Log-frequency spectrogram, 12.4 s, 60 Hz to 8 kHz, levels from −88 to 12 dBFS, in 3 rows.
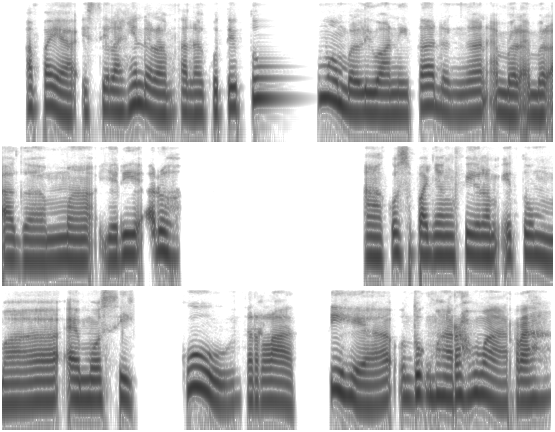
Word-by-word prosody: apa 200 +2 -3
ya, 165 -4 +1
istilahnya 180 +4 -1
dalam 165 -3 0
tanda 165 -1 -2
kutip 185 +4 -2
tuh 280 0 -2 0.2
"Membeli 180 -12 +3
wanita 160 +6 0
dengan 170 0 -2
embel-embel 155 -1 0
agama." 155 0 0
Jadi 175 +4 +1
aduh 190 -5 0 1.4
aku 170 +1 -1
sepanjang 175 -2 +1
film 170 -2 +2
itu, 180 +2 -4
Mbak, 160 0 0
emosiku 175 - -1 0.4
terlatih 170 - 0
ya - - +1 0.3
untuk 200 +3 +3
marah-marah 185 -4 +2
170 Hz, 115 wpm, -19 LUFS, 160-190 Hz, 1.4 s, Membeli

